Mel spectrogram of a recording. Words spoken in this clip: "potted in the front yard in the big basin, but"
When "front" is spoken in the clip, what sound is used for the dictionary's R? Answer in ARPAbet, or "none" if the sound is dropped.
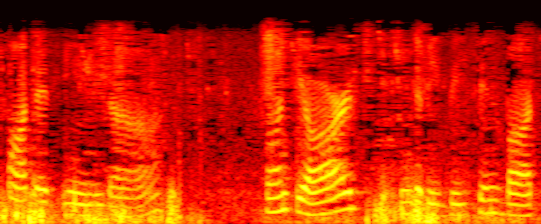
R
